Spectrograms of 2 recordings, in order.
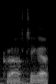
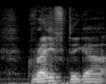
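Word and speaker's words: Gravedigger: sweet March Deck with grafer but yeah that's Grave Digger okay every time I I Mis mispronounce it again I don't know horn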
